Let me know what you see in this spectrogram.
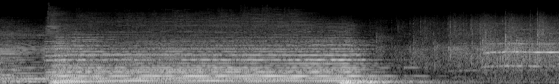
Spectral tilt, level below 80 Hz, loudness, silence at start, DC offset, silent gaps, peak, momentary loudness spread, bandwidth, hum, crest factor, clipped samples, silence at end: -6.5 dB/octave; -32 dBFS; -17 LUFS; 0 s; under 0.1%; none; -2 dBFS; 15 LU; 14 kHz; none; 14 dB; under 0.1%; 0 s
